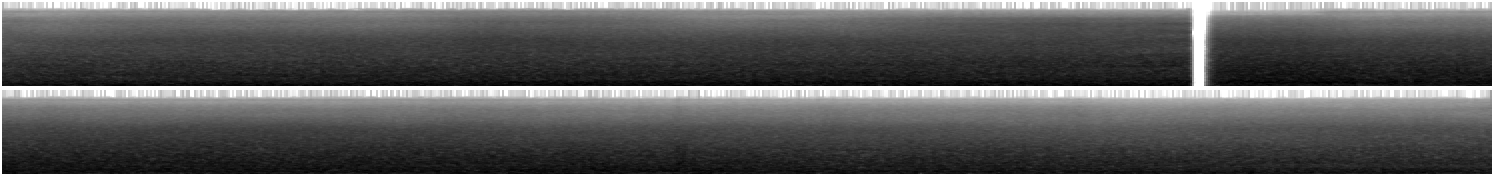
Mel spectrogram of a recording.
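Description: Mountain creek rushing over rocks and small falls in a narrow rock gorge, a steady loud wash of white water. It cuts out abruptly for a moment about twelve seconds in, then resumes.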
